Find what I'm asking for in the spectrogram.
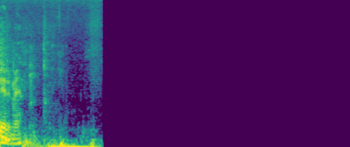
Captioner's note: footsteps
